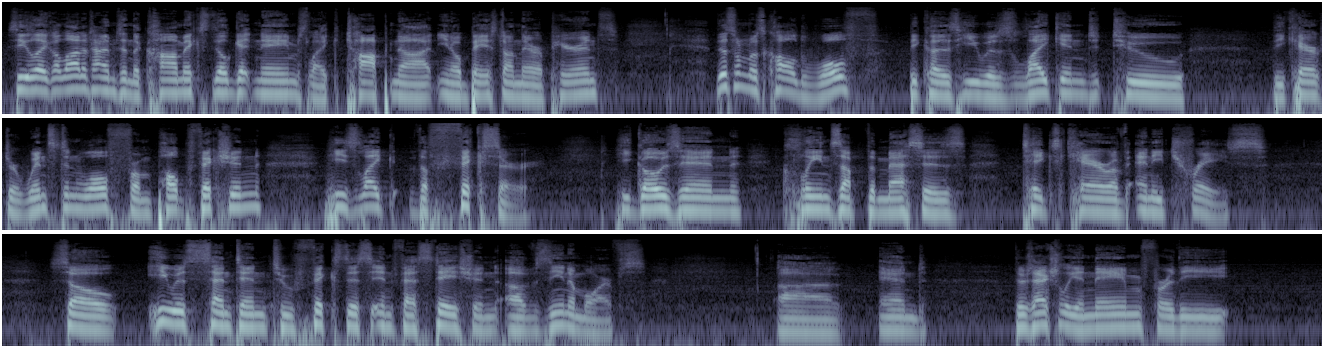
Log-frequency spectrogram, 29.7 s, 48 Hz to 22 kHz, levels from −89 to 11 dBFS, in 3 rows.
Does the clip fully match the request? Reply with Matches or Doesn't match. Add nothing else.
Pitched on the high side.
Doesn't match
